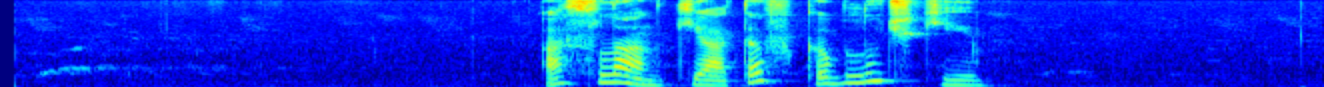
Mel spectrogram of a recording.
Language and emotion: Russian, neutral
